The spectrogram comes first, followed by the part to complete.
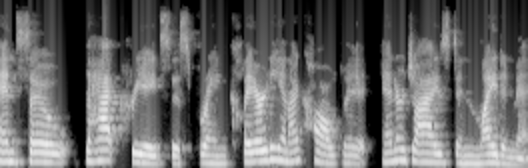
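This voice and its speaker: A woman's medium-pitched, normal speaking voice at a moderate pace, with hardly any pauses and ordinary pitch variation. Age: 50s. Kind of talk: interview.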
